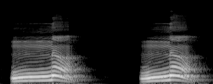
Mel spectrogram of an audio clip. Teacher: उसके बाद में नेजल, नेजल और एल्वियोलर, यानी हमारी जुबान जो है वो मसूड़ों पे जाके लगती है और फिर हम इसको बोलते हैं नाक की सहायता से बोलते हैं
